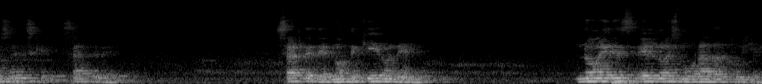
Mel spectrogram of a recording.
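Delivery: low, controlled command; Jesús, calm authority. Acted. Jesus expelling demons from the man, calm. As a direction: order it out without raising the voice. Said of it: "Pero con calma".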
